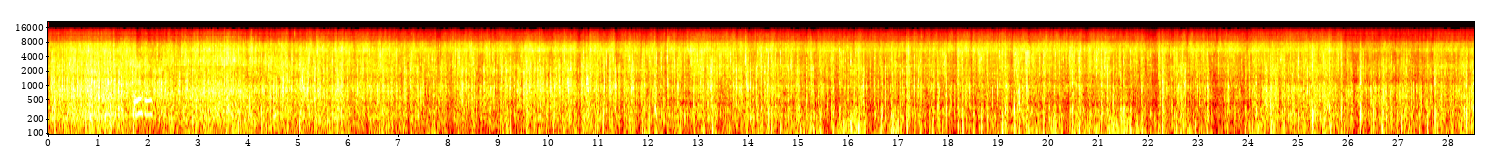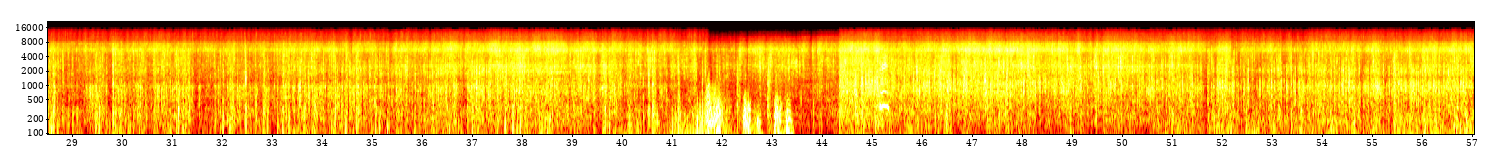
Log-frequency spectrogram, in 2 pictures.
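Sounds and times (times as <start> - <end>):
sled runners scraping on icy snow: 0.0 - 57.0.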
